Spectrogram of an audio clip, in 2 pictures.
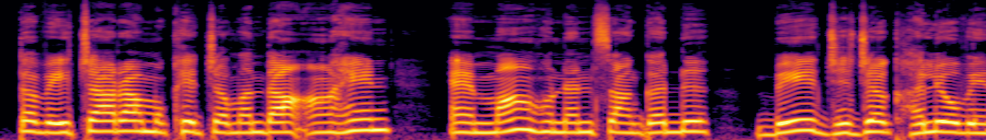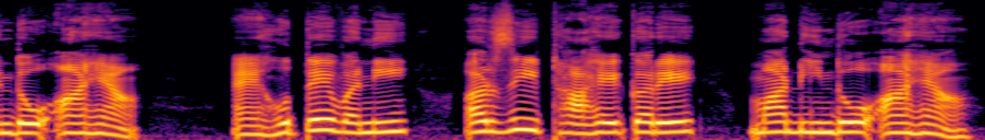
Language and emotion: Sindhi, neutral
